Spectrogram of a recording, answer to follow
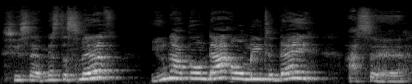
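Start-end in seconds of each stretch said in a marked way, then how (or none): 0.5-3.2 high, loud Jamaican nurse voice; mock Jamaican nurse reassuring him; Jamaican accent. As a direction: Jamaican nurse promising he won't die. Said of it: "had a real good accent".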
